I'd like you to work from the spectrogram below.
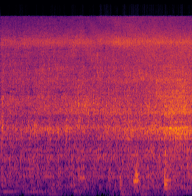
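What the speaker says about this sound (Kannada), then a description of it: "ಇದನ್ನು ಚೆನ್ನಾಗಿ ನಾವು ಫ್ರೈ ಮಾಡ್ಕೊಳ್ಳೋಣ" Fish pieces coated in chiroti rava and cornflour fry in a pan with a steady, close sizzle and hiss that grows slightly louder throughout, with no voices.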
